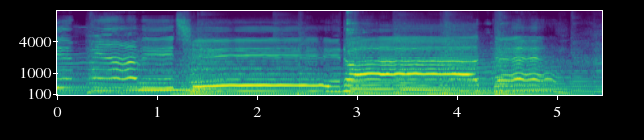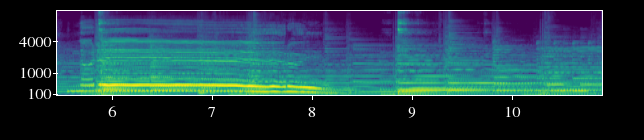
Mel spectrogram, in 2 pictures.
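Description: Live music: a sung melody with two long held notes that bend downward as they end, over acoustic guitar accompaniment.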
